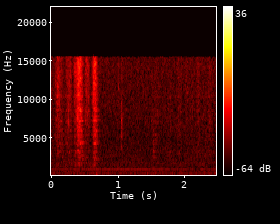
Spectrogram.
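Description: Near silence, with a couple of faint soft scrapes about half a second in from a paintbrush dragging thick black underglaze over a textured ceramic plate.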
